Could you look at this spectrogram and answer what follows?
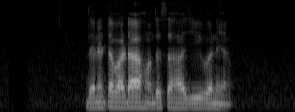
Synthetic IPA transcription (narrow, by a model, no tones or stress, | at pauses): d̪ɐnɐʈɐʋaɖaːɦõnd̪əsɐɦad͡ʒiːʋənejak̚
